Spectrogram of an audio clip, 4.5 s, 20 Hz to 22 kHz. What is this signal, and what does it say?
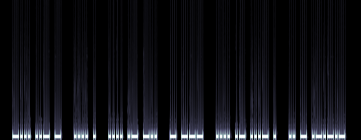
Morse code, heard as a keyed tone, about 50 wpm, 700 Hz. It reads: BUT HE HAD TO HAVE IT.
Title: Sentences from Top 100 Words 50wpm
